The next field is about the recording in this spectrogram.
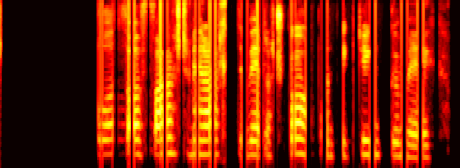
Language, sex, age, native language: Icelandic, female, 11, Icelandic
